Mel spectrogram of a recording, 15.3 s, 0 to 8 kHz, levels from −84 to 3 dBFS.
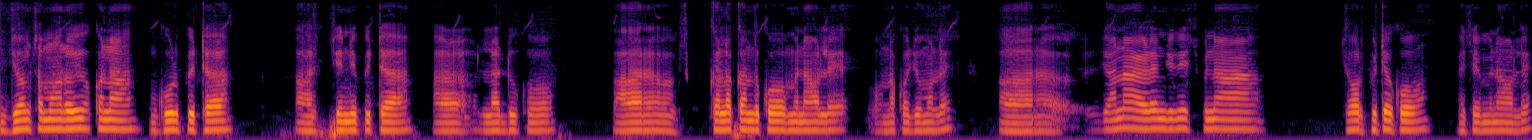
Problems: none marked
